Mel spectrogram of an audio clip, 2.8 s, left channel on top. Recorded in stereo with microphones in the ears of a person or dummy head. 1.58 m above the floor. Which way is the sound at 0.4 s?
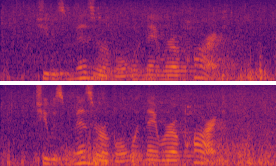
70° right (ahead or behind).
